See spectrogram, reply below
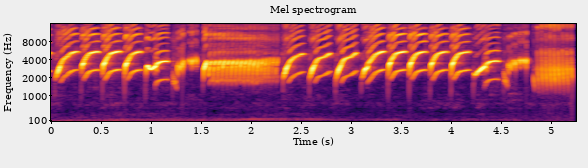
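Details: Canary song for training reluctant young canaries to sing: series of rising whistled sweeps in quick rows, broken by a harsh buzzy roll, then more sweeps and a final buzzy trill.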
